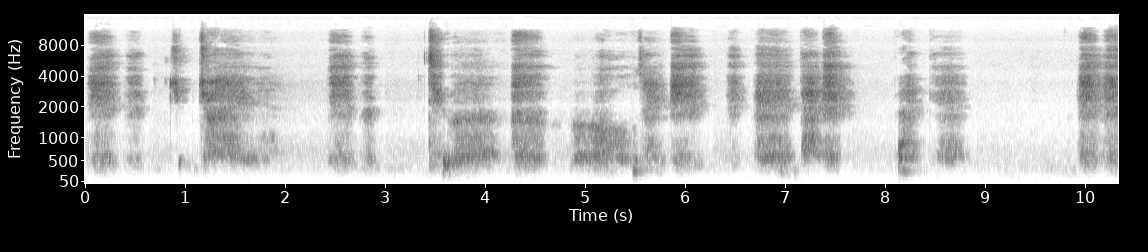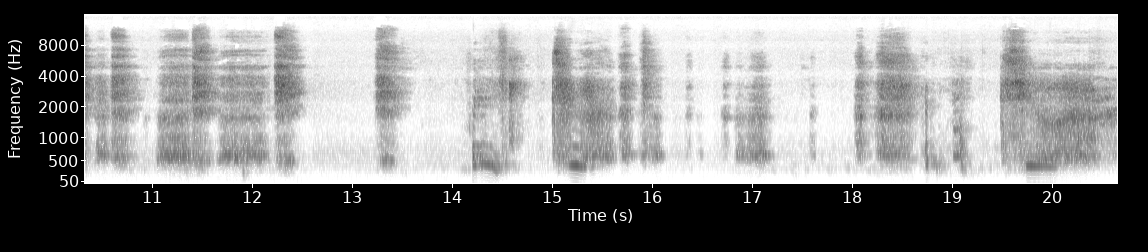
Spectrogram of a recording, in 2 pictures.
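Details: Series of short, muffled sneeze bursts with gasping in-breaths between them: stifled sneezes, several too strong to hold back and breaking through more forcefully.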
